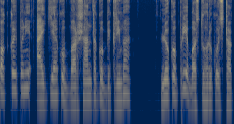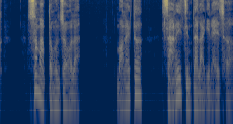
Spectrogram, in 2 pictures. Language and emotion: Nepali, fearful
